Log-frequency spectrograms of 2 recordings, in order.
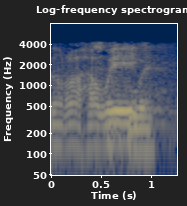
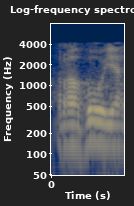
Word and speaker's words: راهويه: قلنا كل اسم ينتهي بواو وياء وهاء فاللغويون يقولون ويه، إسحاق بن راهويه، نفطويه، سيبويه، شبويه. أما المحدثون فيقولون لا، يكره نطق الاسم بويه. وذكروا أن ويه وصف النوصاف أو اسم من أسماء إبليس بالفارسية، وإنما يقال راهويا سيبويا شبويا.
